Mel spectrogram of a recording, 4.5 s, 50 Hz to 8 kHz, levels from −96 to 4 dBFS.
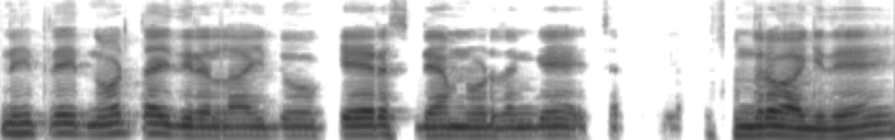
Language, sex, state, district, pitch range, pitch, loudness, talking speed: Kannada, male, Karnataka, Chamarajanagar, 130-145 Hz, 135 Hz, -22 LUFS, 145 wpm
